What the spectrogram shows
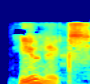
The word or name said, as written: unix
